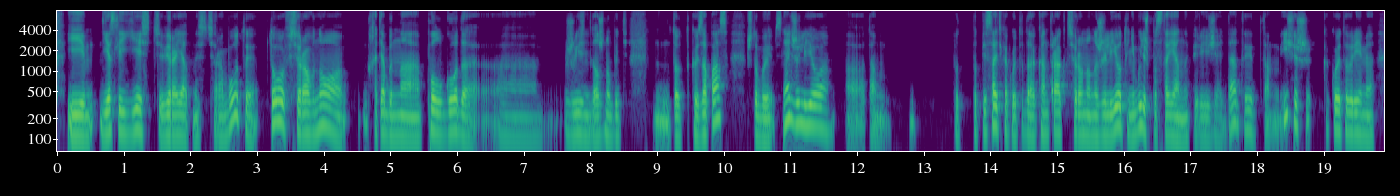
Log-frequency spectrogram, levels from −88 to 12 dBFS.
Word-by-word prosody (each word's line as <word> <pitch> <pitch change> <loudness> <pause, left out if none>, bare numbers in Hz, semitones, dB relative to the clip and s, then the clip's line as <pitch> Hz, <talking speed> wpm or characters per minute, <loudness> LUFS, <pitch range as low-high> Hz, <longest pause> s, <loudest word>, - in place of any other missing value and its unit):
И 115 -1 +5 0.2
если 130 +1 +2
есть 130 +2 -1
вероятность 115 -1 +1
работы, 170 - -1 0.2
то 180 0 +6
всё 130 - 0
равно 125 +2 +2 0.3
хотя 125 -1 0
бы 115 0 -1
на 110 -1 -1
полгода, 120 -3 +3 0.2
а, 105 -7 -13 0.4
жизнь 115 -1 -3
должно 110 +1 -1
быть, 110 0 -8 0.4
м, 185 -3 -5
то 110 - +1
такой 110 +1 -4
запас, 185 - +3 0.3
чтобы 100 -3 0
снять 190 +5 +2
жилье, 160 -5 +2 0.2
а, - - -10
там, - - -8
м, 185 -3 -14 0.9
под - - -10
подписать 150 +4 +1
какой-то, 115 -4 -4
да, 110 - 0
контракт 125 +1 -1
всё - - -2
равно 115 -1 +1
на 110 0 -1
жилье. 115 +7 +3
Ты 145 -7 -9
не 110 - -1
будешь 150 +1 +1
постоянно 110 -2 -1
переезжать, 105 0 -8
да. 155 +4 -1
Ты 135 -6 -5
там 175 +8 -13
ищешь 190 -5 -2 0.2
какое-то 135 -2 +1
время, 115 -3 0
120 Hz, 140 wpm, -21 LUFS, 110-150 Hz, 0.9 s, то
